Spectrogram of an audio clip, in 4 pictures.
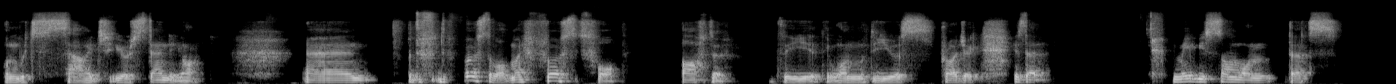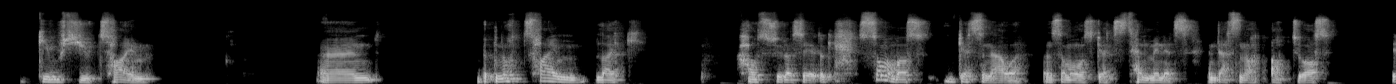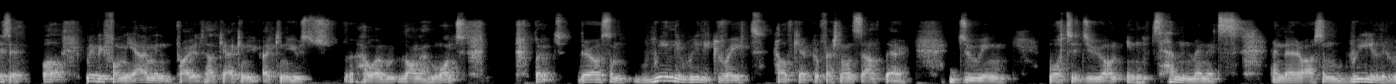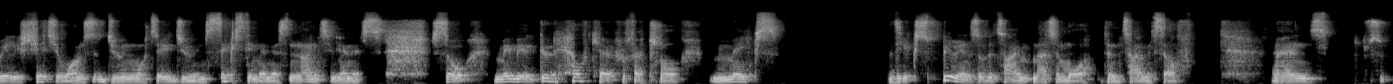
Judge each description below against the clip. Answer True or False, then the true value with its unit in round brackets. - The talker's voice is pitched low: True (95 Hz)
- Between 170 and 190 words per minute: False (145 wpm)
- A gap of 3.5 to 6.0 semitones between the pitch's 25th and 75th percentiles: True (3.9 semitones)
